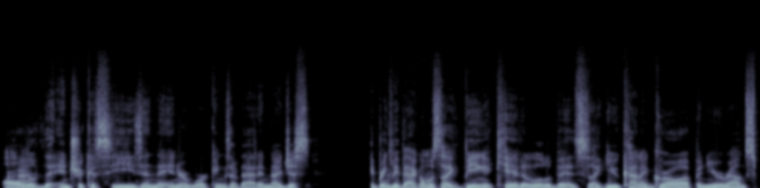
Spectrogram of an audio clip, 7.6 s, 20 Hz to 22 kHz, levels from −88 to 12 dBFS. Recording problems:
uneven, jittery; strongly; from 1 to 6.5 s

